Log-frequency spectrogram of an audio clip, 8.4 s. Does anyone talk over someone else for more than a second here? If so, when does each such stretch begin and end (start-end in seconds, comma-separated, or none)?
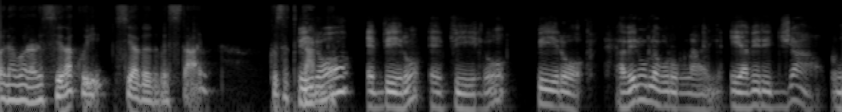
none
